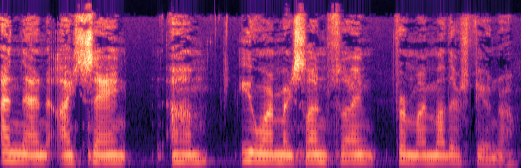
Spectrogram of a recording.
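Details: Woman living with aphasia after strokes, who can sing more easily than she can talk; aphasia.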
